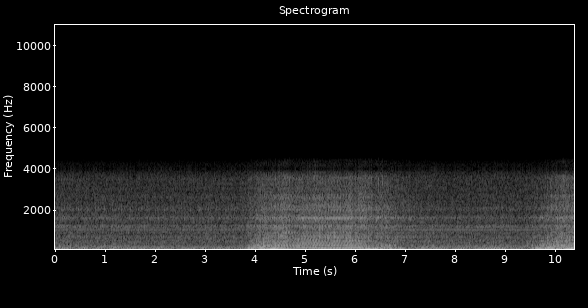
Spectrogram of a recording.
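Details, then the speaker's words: 1994 Jeep Grand Cherokee 318 V8 with tailpipe broken off: deep booming roar swelling with each throttle blip, far too loud; sweet spot around 1600 rpm. "Well, that's what a Jeep sounds like with virtually no tailpipe on it. It broke off."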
